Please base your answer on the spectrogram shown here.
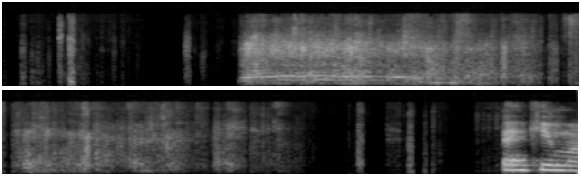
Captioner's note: audience cheering and applauding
